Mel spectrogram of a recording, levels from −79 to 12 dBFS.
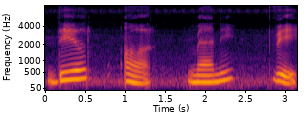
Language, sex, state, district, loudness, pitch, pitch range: Hindi, female, Haryana, Rohtak, -13 LUFS, 225 Hz, 205-255 Hz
